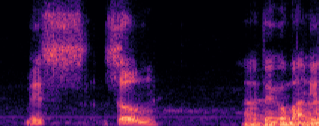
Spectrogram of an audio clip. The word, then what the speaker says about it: Xuân: When I see that name, the X in your name, the first letter of your name is pronounced more like an S. Your name, Xuân, Miss Xuân.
